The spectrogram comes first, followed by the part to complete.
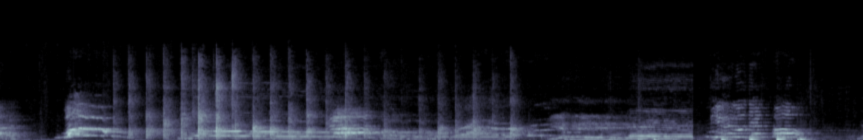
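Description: A small group, children among them, clapping rapidly and cheering with held, excited voices, the clapping strongest in the first two thirds.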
